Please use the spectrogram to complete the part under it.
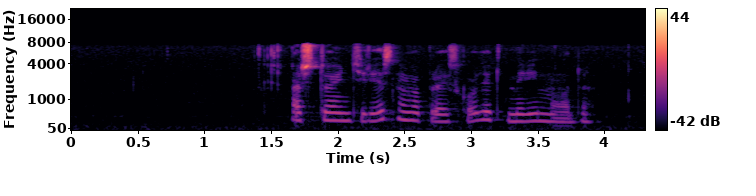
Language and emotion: Russian, neutral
